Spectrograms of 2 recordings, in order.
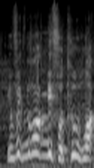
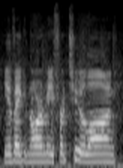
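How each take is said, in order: First: It is a tough, gangster-like voice. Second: It is a flat, mechanical robot voice. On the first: "I sound like a gangster" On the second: "I'll go with robot voice"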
